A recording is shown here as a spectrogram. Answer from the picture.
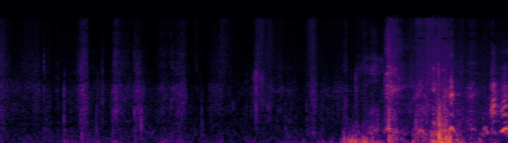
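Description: A person moving about: light footsteps and scuffs, which get much louder and busier about four seconds in.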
